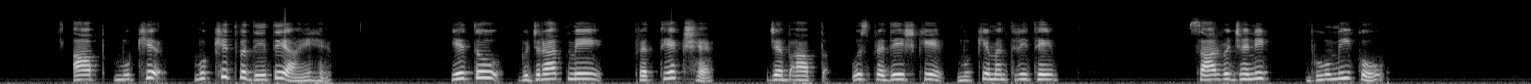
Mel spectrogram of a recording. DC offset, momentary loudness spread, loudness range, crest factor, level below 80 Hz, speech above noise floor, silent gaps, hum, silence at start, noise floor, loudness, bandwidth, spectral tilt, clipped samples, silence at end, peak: under 0.1%; 10 LU; 3 LU; 18 dB; -42 dBFS; 35 dB; none; none; 0.75 s; -51 dBFS; -17 LUFS; 8.8 kHz; -5 dB/octave; under 0.1%; 1.5 s; 0 dBFS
